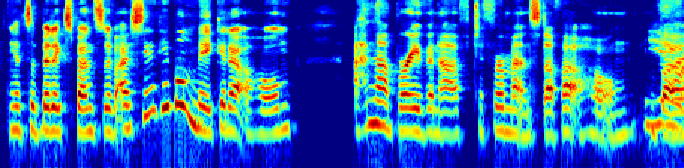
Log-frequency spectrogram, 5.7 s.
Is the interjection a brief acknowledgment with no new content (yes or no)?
no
